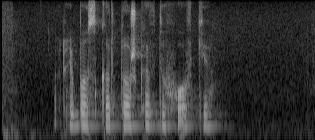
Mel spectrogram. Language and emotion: Russian, neutral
